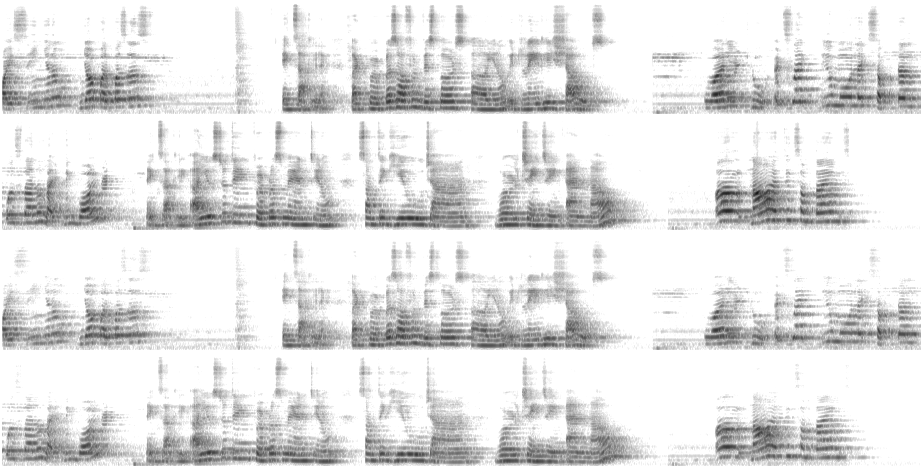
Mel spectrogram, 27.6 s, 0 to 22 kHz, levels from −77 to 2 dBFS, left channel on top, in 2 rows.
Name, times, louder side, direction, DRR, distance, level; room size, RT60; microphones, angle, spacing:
voice 1, 0.0-2.2 9.8-10.2 10.5-15.3 24.5-26.4, left 5 dB, 45° left, 2.7 m, -24 dB
voice 2, 4.2-9.0 10.9-11.1 15.9-18.9 19.1-20.9 21.2-23.1, left 2 dB, 25° left, 2.6 m, -27 dB
29.5 x 17.5 x 6.2 m
head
